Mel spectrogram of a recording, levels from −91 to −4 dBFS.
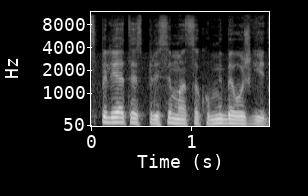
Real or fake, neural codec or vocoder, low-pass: real; none; 10.8 kHz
